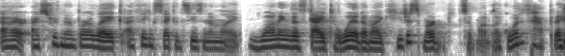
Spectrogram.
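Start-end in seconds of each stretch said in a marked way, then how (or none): none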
